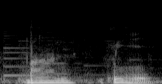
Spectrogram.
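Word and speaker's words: Bánh mì: Banh mi.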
